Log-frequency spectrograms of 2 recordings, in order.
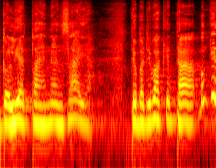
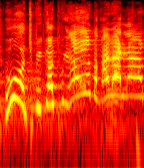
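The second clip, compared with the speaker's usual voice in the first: high, excitable mock greeting; bubbly girl impression; 12 semitones higher than usual. Pastor imitates his type of girl greeting, high and excitable. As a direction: squeal hello like a sociable girl.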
